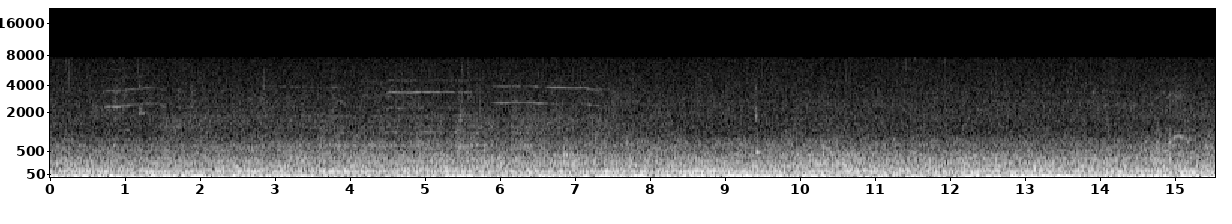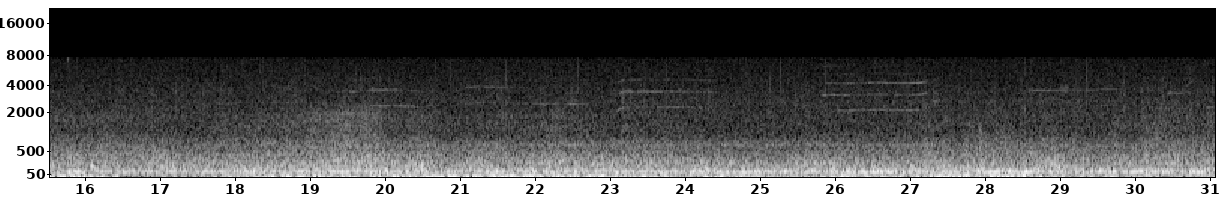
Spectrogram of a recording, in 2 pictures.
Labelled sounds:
0.6	1.4	killer whale, 1.7 to 4.4 kHz
5.9	7.4	killer whale, 1.1 to 3.9 kHz

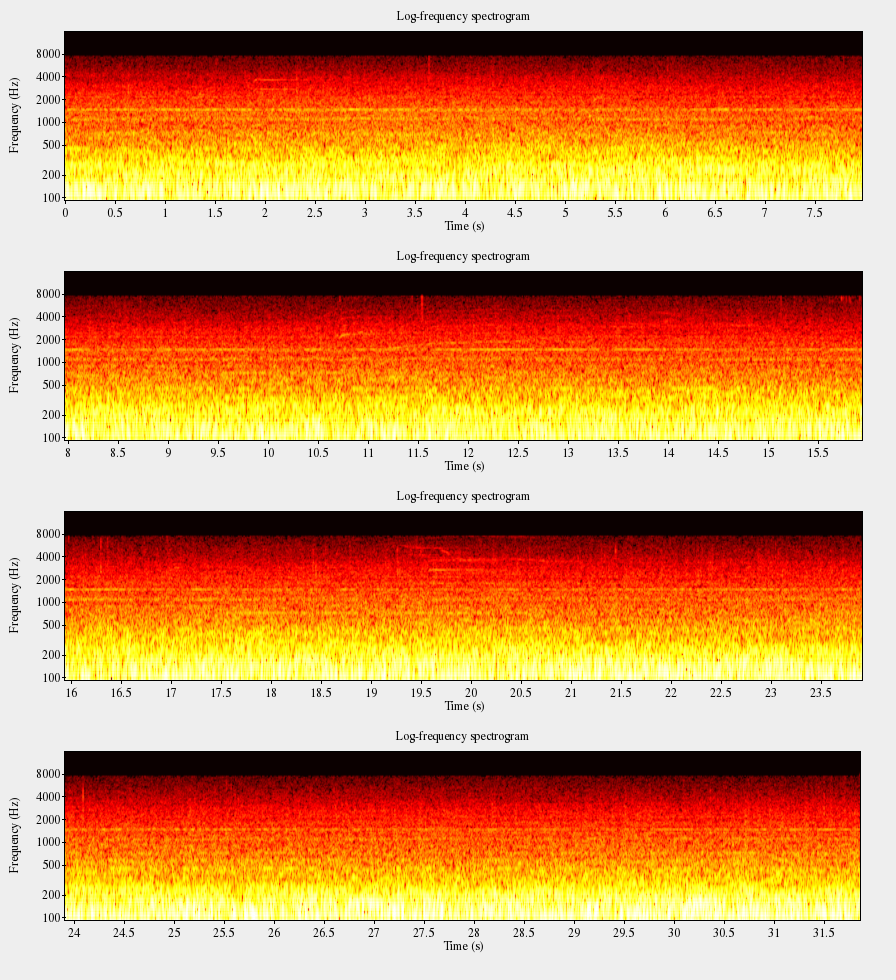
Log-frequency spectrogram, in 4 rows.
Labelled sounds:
10.6	11.1	killer whale, 2.2 to 3.2 kHz
19.5	20.6	killer whale, 6.5 to 7.9 kHz

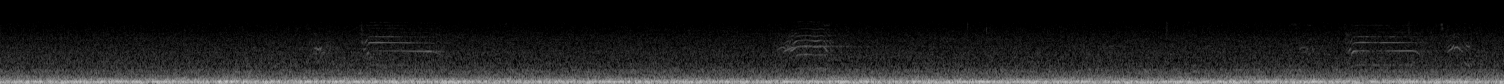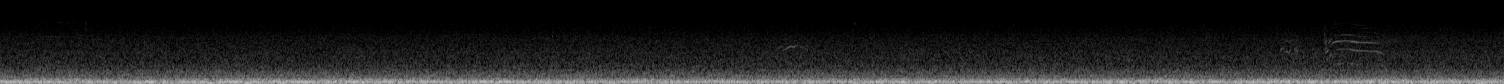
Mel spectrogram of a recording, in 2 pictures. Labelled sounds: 3.5	4.4	killer whale, 0.92 to 7.3 kHz
7.7	8.4	killer whale, 0.80 to 7.7 kHz
13.3	14.2	killer whale, 0.91 to 4.6 kHz
28.2	28.9	killer whale, 0.96 to 7.8 kHz

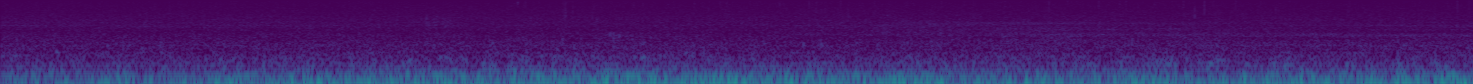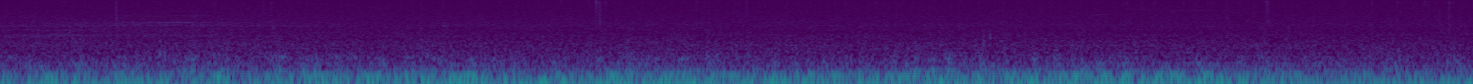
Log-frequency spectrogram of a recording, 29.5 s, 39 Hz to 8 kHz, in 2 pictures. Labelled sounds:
16.1	16.8	killer whale, 1.4 to 3.9 kHz

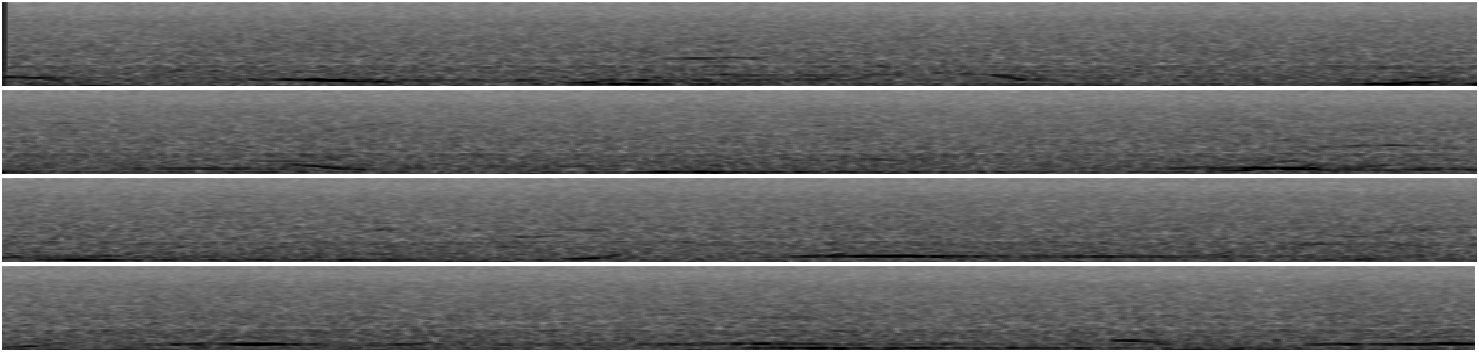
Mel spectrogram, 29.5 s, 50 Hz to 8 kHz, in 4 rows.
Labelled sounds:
3.3	3.6	humpback whale, 0.99 to 1.1 kHz

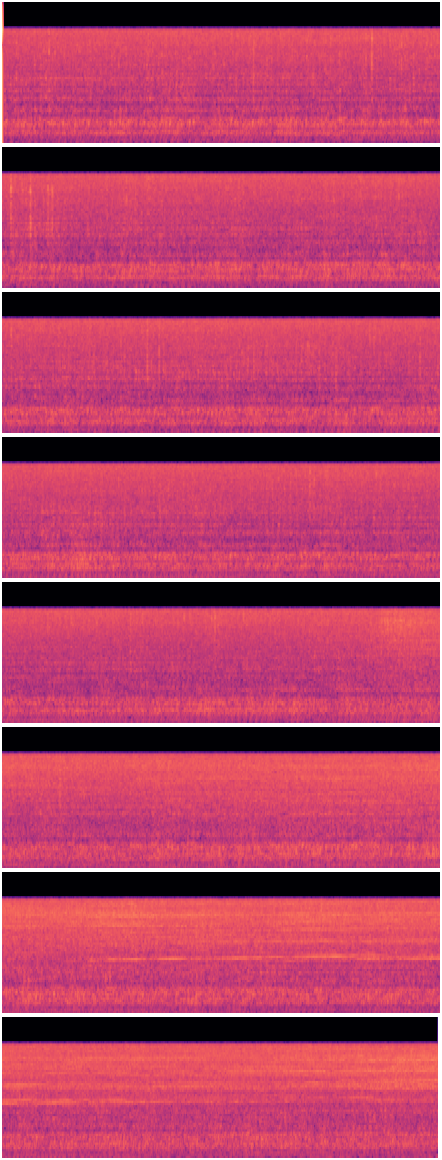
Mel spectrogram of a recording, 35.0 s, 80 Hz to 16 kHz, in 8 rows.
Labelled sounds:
27.3	28.1	vessel noise, 1.5 to 1.7 kHz
28.5	31.0	vessel noise, 1.6 to 3.6 kHz
32.9	35.0	vessel noise, 2.8 to 3.9 kHz

